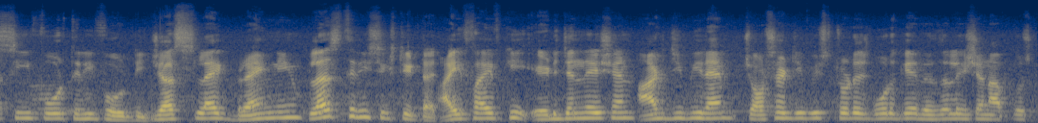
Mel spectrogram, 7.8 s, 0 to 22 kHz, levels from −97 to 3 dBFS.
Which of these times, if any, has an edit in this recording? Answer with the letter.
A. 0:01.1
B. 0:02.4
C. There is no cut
A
